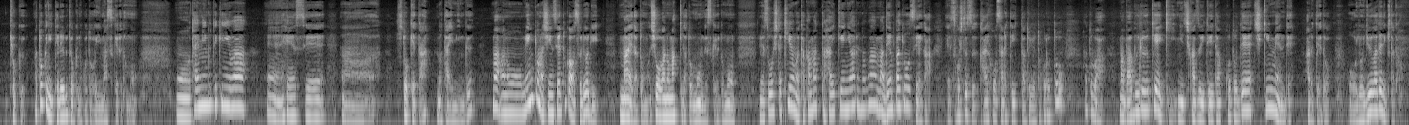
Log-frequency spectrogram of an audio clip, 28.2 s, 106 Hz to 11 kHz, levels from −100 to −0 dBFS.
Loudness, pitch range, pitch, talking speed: -26 LUFS, 115-175 Hz, 135 Hz, 315 characters per minute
